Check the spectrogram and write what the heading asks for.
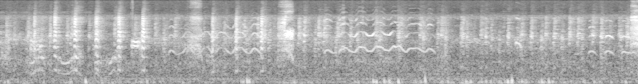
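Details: Little egret chicks in the nest biting at the adult; rasping bursts early, then drawn-out wavering whistled calls, with clicks and rustling beneath.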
